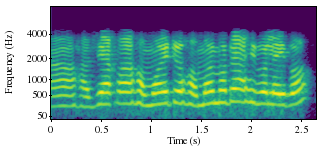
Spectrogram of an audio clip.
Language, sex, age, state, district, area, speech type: Assamese, female, 45-60, Assam, Dibrugarh, rural, conversation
